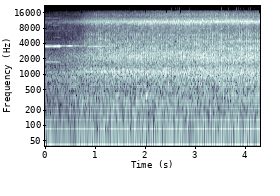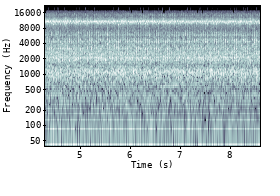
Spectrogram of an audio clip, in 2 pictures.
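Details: DAF CF truck diesel, model year 7, after BPV fault rectified. Engine catches within a second and settles into a steady, even idle with no misses or knocks; runs clean, normal start and idle.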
